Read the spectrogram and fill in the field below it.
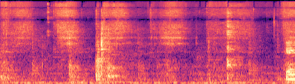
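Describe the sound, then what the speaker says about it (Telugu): Vermicelli (semiya) being fried in a kadai for semiya payasam, a utensil scraping and stirring in a few short, near scrapes and clinks over a quiet background. "సేమియాలు వేసి వేయించుకుందాము."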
